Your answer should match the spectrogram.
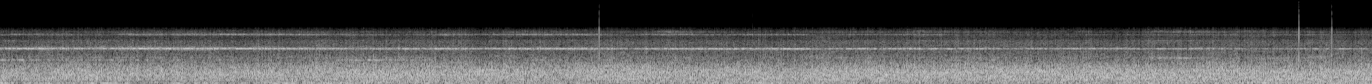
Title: The Excrutiating Noise when the 5 squeals through South Ferry.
